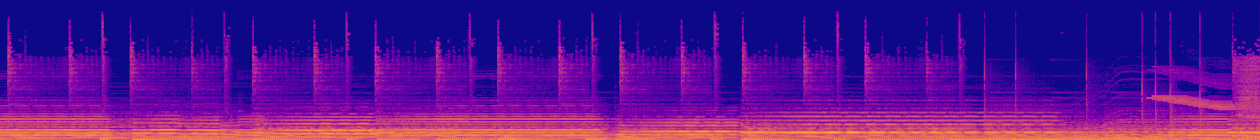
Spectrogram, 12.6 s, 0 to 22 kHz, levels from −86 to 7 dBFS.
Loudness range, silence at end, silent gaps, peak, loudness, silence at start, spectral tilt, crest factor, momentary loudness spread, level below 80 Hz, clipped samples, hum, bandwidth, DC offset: 2 LU; 0 s; none; -6 dBFS; -19 LUFS; 0 s; -5.5 dB/octave; 12 dB; 4 LU; -28 dBFS; under 0.1%; none; 19 kHz; under 0.1%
